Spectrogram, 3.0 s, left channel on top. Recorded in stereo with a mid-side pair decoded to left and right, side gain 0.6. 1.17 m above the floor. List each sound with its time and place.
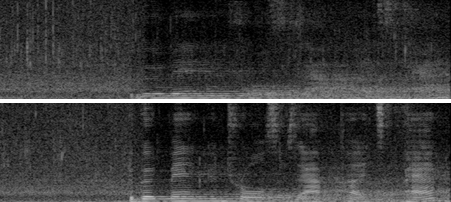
0.9 s a woman speaking: 65° right, 3.5 m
